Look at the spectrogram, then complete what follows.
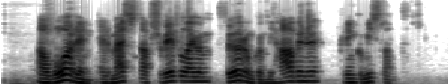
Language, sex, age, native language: Icelandic, male, 20-29, Icelandic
